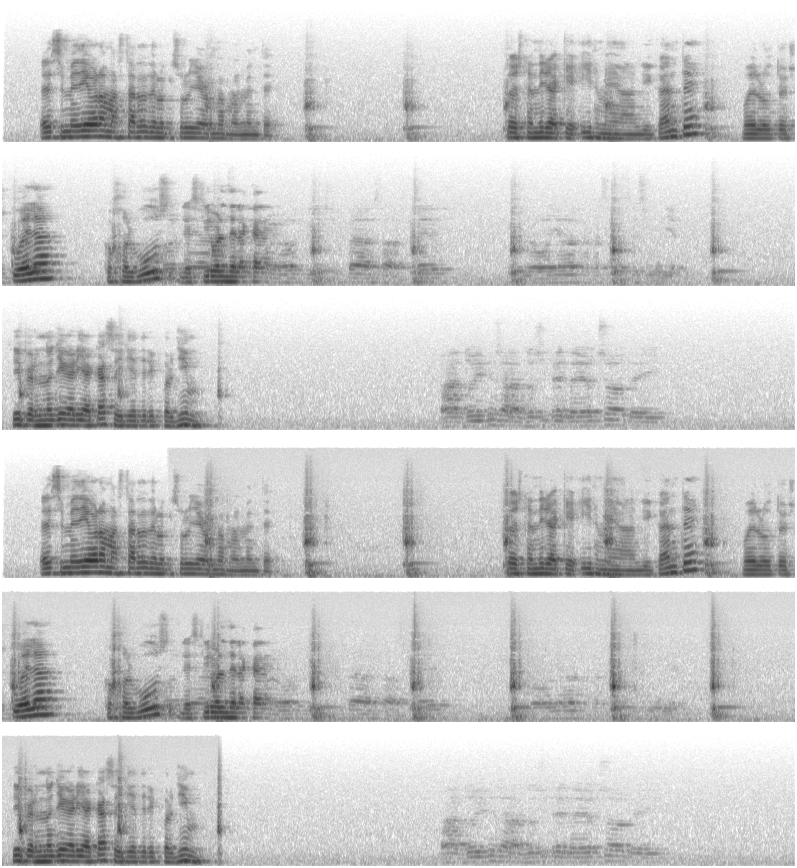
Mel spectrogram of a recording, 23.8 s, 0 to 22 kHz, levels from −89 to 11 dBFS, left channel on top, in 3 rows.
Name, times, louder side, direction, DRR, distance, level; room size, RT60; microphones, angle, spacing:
voice 1, 0.4-2.7 5.0-7.0 7.4-8.5 9.0-10.6 16.0-17.9, right 1 dB, 10° right, 11 dB, 0.4 m, -20 dB
sound 1, 1.7-18.1, right 9 dB, 80° right, 0.3 m, -34 dB
voice 2, 9.4-12.4 13.0-14.8 20.2-22.4, left 3 dB, 50° left, 3 dB, 2.4 m, -40 dB
11.5 x 8.7 x 3.0 m, 0.42 s
head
